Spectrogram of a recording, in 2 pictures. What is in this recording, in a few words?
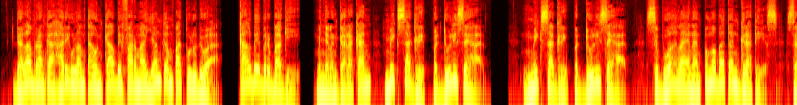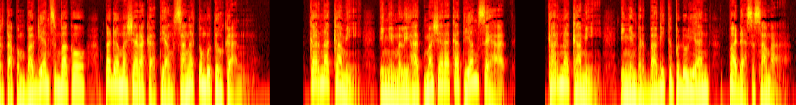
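Indonesian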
